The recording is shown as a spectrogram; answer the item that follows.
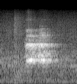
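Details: Puppy at a pet shop gives one short, high, thin yip with a clear harmonic stack, lasting about half a second against a quiet hiss.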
